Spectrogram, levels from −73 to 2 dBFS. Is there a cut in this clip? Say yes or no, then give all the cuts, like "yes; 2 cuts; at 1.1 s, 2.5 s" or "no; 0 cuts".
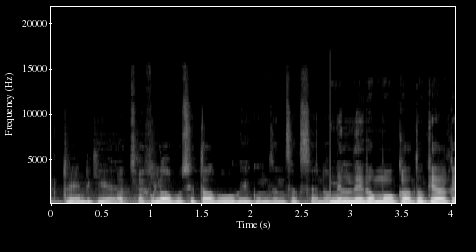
yes; 2 cuts; at 1.0 s, 2.7 s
